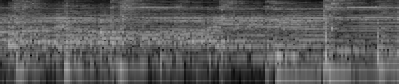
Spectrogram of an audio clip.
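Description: Devotional bhajan: men's voices chanting together in held tones, over a hand-held frame drum beaten in a steady rhythm of about three strokes a second.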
